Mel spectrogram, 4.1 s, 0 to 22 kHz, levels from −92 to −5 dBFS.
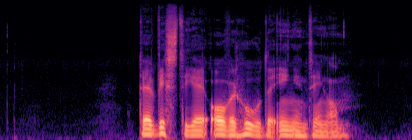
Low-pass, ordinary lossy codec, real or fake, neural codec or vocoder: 19.8 kHz; none; fake; vocoder, 44.1 kHz, 128 mel bands every 256 samples, BigVGAN v2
